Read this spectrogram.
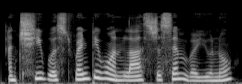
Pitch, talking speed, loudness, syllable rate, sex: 220 Hz, 225 wpm, -16 LUFS, 5.8 syllables/s, female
